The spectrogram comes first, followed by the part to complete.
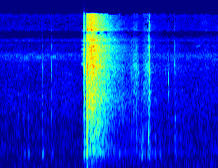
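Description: A single sharp shot from a marble gun about a second in, dying away within a fraction of a second, followed by a faint click about half a second later.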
